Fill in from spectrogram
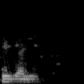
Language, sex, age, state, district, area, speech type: Urdu, male, 18-30, Bihar, Khagaria, rural, conversation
